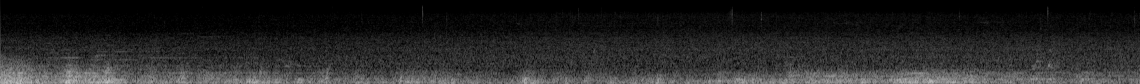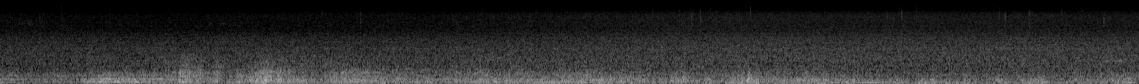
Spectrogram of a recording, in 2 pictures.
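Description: Thunder from a small thunderstorm rolling and rumbling over steady rain. The loudest roll comes at the very start, with further rolls a little before halfway and again a few seconds later.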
